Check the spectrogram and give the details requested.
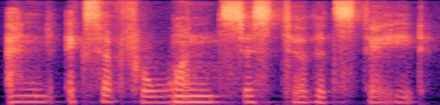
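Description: A woman in her seventies from Peru, an audience member speaking haltingly at a live event, pausing and restarting as she searches for words. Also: lowish voice, completely flat delivery, breathy edge. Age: 70s. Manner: hesitant, restarting, soft and searching. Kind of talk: halting personal testimony.

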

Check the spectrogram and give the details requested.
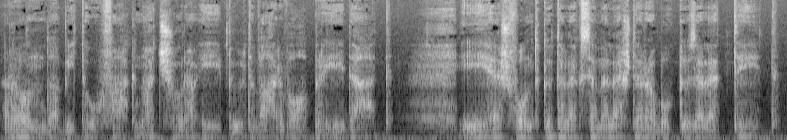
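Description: Super deep husky imprisoned cardinal guy, anguished and solemn, reciting poetic radio play monologue. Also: steady tone, fairly bright tone, heavily acted. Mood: solemn remembrance. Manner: measured, poetic, declamatory delivery. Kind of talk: verse monodrama, theatrical radio-play declamation.

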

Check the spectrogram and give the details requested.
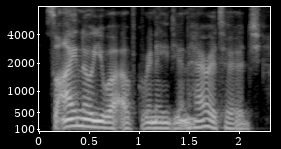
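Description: A woman's voice: a bass voice, brisk, vocal fry. A woman hosting a podcast who asks questions and murmurs agreement often. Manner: warm affirming, frequent murmured agreement. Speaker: podcast host. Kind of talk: interview questions.

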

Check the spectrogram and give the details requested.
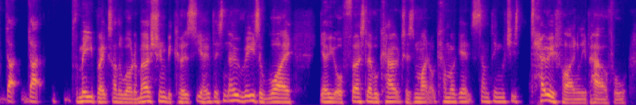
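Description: A British man speaking as a podcast guest in casual conversation, haltingly and often repeating words as he thinks aloud. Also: mid-range voice. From Britain. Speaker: podcast guest, solo roleplaying gamer.

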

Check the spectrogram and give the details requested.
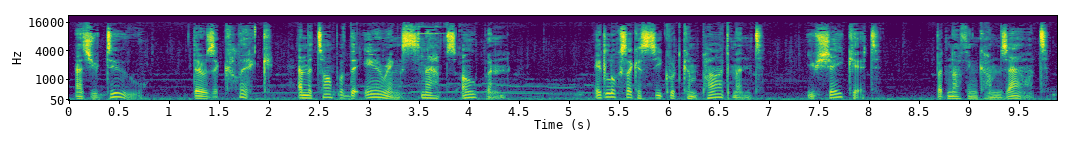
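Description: A man narrating a scripted second-person audio drama in a deliberate storytelling manner. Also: lowish voice, sing-song, a little mellow. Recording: music behind the voice. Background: background music.

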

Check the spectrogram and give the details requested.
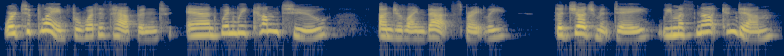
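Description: A woman's voice: on the high side, sing-song, unhurried, lo-fi sound. A woman playing an earnest newspaperwoman dictating a column, heard as dictaphone playback in a 1940s-style radio drama. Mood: earnest, measured.

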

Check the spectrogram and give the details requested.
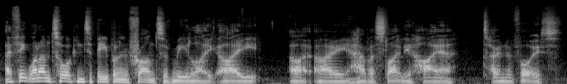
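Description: Low-voiced, dry man. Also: moderate pace. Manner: dry, sarcastic, teasing. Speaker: podcast co-host. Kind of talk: casual chat. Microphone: remote call setup.

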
